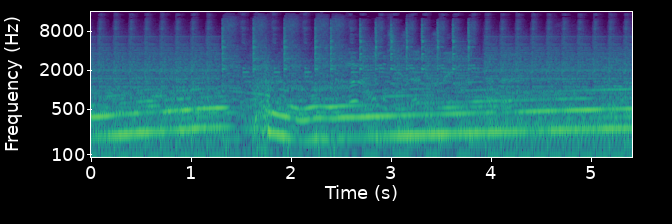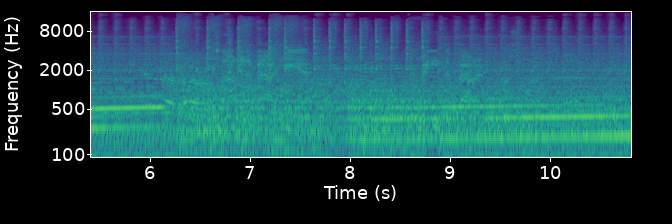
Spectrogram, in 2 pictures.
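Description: Mazda RX-8's twin-rotor rotary engine heard from inside the cabin under hard acceleration. The revs climb, drop sharply at an upshift about two seconds in, then climb slowly again. About six seconds in the engine note turns rougher and noisier for a couple of seconds before settling into a steady pull. A short laugh comes at the very start.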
